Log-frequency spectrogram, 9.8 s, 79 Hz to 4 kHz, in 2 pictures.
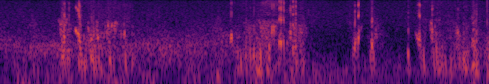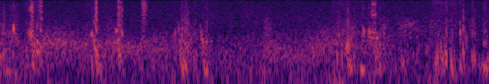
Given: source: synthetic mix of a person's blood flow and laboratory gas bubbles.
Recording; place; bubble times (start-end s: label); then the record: Doppler ultrasound of blood flow; subclavian vein
0.56-1.35 s: bubbles
2.28-3.08 s: bubbles
3.49-3.62 s: bubbles
3.67-3.80 s: bubbles
4.04-4.82 s: bubbles
4.87-5.09 s: bubbles
5.12-5.34 s: bubbles
5.72-6.13 s: bubbles
6.29-6.37 s: bubbles
6.62-7.01 s: bubbles
8.20-9.79 s: bubbles
From the record:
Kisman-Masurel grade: 333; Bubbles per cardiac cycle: rolling drumbeat, 9 or more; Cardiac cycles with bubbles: 50 to 99%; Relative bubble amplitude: loud (0.450 to 0.775); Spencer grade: 3 (all of the cardiac periods contain showers or single bubble signals, but not dominating or overriding the cardiac motion signals); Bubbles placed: anywhere in the cardiac cycle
